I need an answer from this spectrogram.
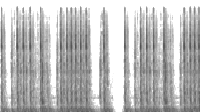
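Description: Typewriter sound effect: mechanical keys clacking in quick runs of strikes with short pauses between, keyed to letters being typed out on screen.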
